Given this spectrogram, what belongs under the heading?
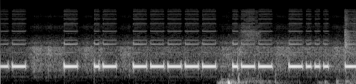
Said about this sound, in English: Can we pretend he's still on the line with the Morse code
